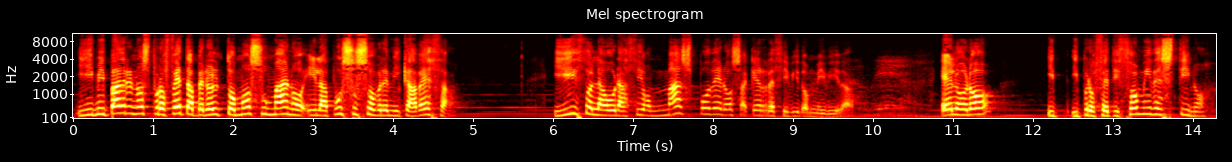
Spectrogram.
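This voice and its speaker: A man giving a sermon testimony, moving quiet storytelling to loud, impassioned outbursts. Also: high voice, measured pace. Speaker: preacher. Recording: faint music behind.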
